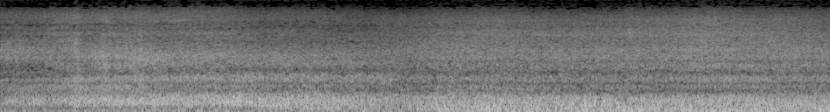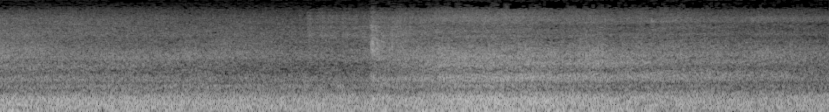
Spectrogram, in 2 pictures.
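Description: Steady rushing of ocean waves breaking on the shore, with wind rumbling on the microphone.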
